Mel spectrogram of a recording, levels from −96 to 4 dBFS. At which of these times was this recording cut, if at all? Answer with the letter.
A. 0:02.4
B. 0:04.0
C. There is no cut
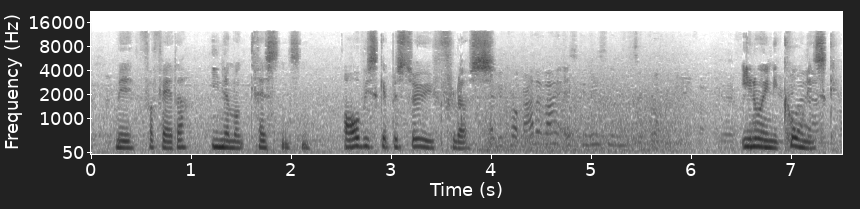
A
